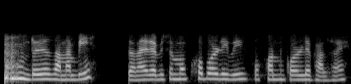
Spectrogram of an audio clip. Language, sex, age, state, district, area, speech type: Assamese, female, 18-30, Assam, Goalpara, rural, conversation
